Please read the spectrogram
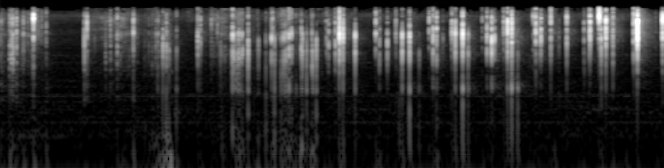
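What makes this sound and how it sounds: Long neon nails tap and scratch across the ridged squares of an unwrapped, solid bar of dark chocolate lying on a counter. Many quick, dry clicks and bright scraping strokes follow one another in an irregular, busy stream, each dying away at once.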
